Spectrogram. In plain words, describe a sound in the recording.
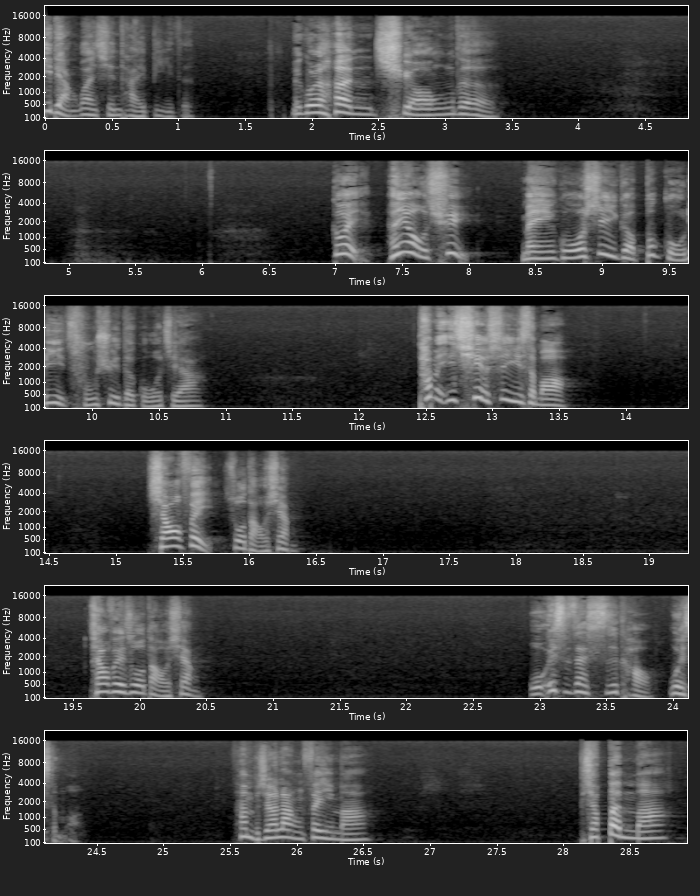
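A man speaks with animation through a microphone, in bursts with pauses.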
